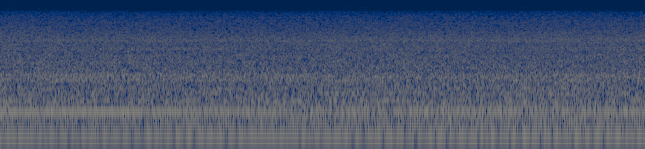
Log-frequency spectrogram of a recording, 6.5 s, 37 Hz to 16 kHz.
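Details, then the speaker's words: 1975 AMC Matador 4-door sedan inline six-cylinder, idling with hood popped: steady low hum, smooth and even, no knocks or ticks; sounds like a normal, healthy inline six. "Sounds like you'd expect an inline 6-cylinder sound."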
